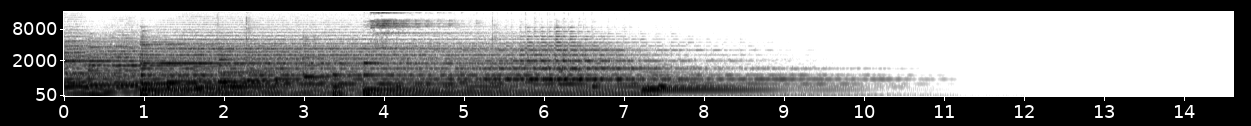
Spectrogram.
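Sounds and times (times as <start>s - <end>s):
music: 0.0s - 11.1s.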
